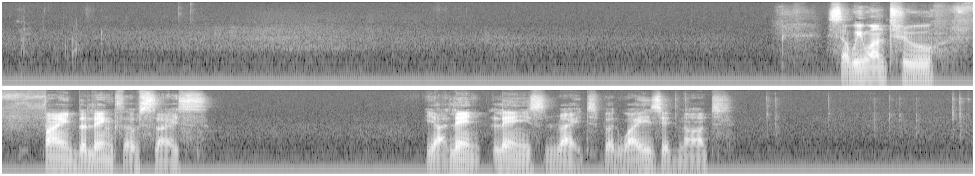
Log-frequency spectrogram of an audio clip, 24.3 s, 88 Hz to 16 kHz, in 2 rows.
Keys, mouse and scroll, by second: 6.7 BackSpace, 19.8-24.2 typing.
